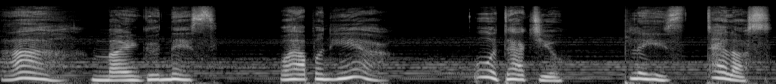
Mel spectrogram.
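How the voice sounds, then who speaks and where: A woman acts out a tender, worried female dragon. The voice is high and unhurried, with dramatic comic-dub delivery over soft music.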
